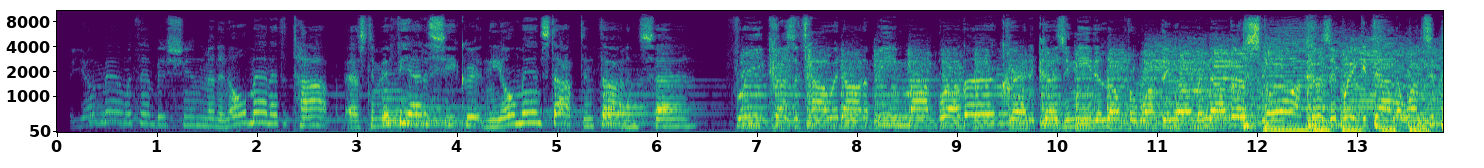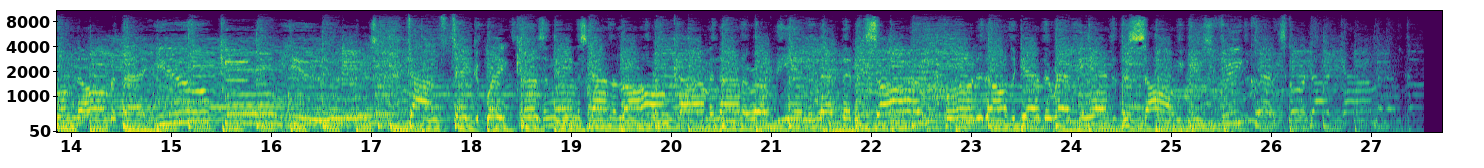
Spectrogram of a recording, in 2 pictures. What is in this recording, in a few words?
band commercial, ringtones; freecreditscore com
